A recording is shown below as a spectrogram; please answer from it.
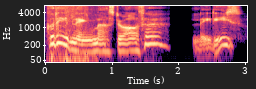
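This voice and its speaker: An actor playing a deferential, discreet manservant in a game cutscene, formal and dryly polite. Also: male voice, medium pitch, huge pitch swings, a little slow. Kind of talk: video game cutscene acting.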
